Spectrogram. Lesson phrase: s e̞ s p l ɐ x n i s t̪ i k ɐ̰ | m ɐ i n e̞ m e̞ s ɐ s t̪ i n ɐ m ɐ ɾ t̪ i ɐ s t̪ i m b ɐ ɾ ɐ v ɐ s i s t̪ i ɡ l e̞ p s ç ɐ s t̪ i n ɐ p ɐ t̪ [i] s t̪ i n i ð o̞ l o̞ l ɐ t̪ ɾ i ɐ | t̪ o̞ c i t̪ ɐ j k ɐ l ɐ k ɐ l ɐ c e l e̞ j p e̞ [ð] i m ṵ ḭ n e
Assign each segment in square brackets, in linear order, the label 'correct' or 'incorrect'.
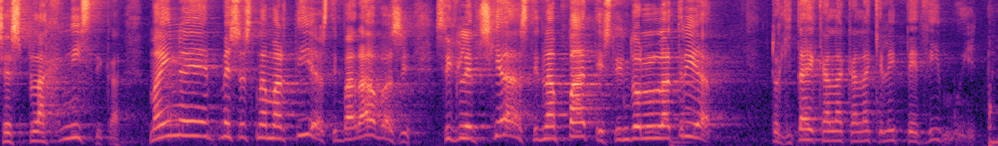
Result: correct, correct

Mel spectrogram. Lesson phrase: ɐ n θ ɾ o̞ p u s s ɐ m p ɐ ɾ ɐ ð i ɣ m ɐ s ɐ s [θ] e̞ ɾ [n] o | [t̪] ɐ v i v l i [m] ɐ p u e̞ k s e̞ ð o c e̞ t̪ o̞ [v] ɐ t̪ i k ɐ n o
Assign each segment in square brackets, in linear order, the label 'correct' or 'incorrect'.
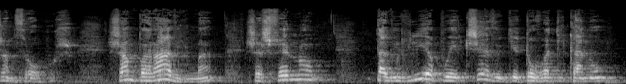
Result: incorrect: f, correct, correct, incorrect: none, correct

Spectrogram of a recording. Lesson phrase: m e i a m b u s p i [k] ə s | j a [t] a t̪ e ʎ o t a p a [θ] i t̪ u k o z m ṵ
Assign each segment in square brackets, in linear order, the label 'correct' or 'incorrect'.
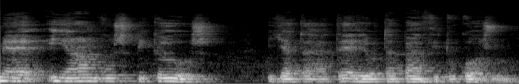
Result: correct, correct, correct

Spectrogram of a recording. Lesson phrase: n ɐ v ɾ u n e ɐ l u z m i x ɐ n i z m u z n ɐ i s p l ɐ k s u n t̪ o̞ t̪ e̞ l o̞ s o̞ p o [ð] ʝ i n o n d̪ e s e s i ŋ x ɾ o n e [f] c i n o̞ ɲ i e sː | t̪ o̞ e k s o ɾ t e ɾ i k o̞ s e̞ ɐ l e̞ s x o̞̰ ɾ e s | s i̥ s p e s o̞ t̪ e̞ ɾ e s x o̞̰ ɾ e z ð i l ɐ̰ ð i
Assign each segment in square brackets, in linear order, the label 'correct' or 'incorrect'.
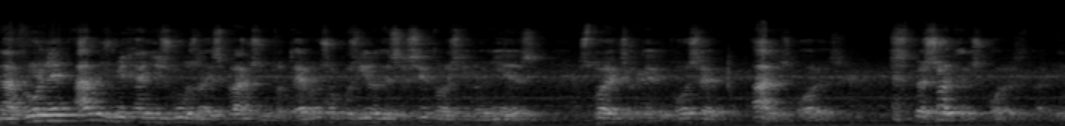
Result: incorrect: z, incorrect: s

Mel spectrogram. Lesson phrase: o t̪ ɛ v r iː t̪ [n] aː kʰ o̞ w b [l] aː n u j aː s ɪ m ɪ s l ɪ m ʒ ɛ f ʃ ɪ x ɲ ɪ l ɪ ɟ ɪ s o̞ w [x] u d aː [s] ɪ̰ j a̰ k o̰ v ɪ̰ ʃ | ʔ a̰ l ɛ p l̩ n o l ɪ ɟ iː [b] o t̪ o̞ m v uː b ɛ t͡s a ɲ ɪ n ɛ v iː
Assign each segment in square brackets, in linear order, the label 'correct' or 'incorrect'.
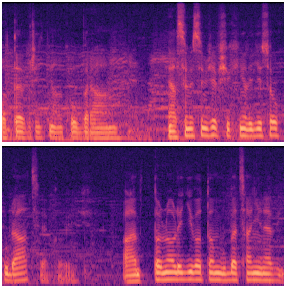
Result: incorrect: ɲ, incorrect: ɾ, correct, incorrect: t͡s, incorrect: v

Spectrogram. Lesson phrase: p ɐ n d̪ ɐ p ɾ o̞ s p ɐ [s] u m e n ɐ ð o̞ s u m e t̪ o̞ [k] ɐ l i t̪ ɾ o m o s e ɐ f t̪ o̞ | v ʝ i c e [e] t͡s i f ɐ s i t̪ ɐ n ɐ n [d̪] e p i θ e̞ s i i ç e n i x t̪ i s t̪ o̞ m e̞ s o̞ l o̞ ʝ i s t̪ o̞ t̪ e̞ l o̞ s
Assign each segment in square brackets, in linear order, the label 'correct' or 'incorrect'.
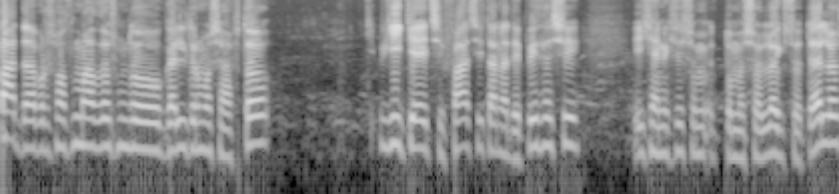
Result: incorrect: θ, incorrect: ɡ, correct, correct

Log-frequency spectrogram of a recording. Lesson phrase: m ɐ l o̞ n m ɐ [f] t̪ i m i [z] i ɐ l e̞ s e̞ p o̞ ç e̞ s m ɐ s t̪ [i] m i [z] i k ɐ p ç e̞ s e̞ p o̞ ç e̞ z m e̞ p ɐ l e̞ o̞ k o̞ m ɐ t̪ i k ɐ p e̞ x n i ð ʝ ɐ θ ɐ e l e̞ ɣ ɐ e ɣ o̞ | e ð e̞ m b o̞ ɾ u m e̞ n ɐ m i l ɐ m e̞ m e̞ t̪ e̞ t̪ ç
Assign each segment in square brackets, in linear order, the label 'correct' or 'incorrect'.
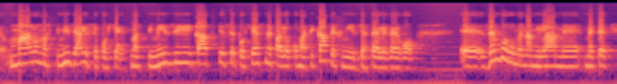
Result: incorrect: s, correct, correct, correct

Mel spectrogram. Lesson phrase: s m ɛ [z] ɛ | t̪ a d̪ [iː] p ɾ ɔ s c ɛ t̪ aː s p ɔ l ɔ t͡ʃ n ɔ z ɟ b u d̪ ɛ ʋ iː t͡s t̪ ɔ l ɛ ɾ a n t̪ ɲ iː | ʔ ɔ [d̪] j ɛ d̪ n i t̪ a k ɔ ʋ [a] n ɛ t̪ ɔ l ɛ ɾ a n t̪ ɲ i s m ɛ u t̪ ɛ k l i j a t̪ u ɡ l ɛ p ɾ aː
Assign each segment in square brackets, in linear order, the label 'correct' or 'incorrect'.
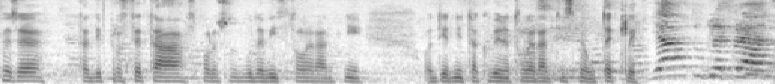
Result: incorrect: ʒ, incorrect: i, correct, incorrect: i

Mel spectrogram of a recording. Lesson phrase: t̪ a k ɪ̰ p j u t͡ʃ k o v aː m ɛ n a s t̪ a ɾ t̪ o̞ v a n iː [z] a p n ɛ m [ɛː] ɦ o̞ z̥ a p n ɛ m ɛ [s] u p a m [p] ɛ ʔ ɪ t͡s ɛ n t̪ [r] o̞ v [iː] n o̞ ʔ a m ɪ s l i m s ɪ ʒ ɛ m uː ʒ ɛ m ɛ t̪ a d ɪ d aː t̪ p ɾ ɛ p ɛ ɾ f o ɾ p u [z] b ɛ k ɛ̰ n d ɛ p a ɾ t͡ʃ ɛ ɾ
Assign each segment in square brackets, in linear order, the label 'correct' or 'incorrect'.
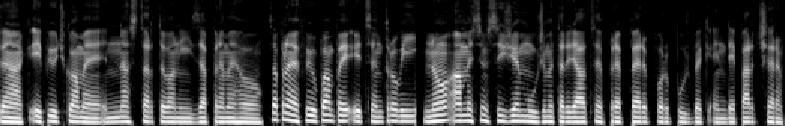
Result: correct, incorrect: ɛ, incorrect: f, correct, incorrect: ɾ, correct, incorrect: ʒ

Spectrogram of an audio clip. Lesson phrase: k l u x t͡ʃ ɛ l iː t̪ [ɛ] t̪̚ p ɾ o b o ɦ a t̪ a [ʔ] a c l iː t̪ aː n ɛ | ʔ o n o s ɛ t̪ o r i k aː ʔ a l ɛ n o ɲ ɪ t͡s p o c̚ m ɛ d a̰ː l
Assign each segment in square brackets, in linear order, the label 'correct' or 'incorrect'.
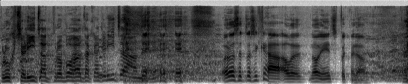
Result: incorrect: a, incorrect: k

